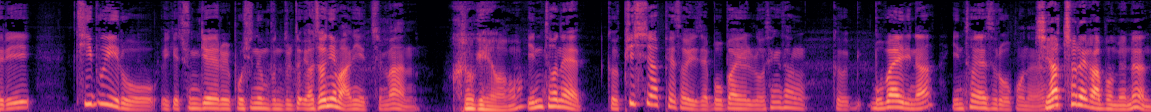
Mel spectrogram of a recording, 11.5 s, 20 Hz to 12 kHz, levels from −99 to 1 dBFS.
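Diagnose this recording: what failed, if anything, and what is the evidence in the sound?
Nothing failed: no stage of the chain leaves an audible mark anywhere in this speech recording.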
